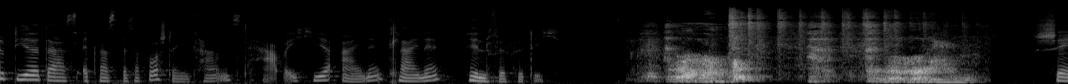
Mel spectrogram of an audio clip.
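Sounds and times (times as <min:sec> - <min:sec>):
speech: 0:00.0 - 0:05.7, 0:06.3 - 0:09.7
dog growling and barking: 0:06.4 - 0:09.9.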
